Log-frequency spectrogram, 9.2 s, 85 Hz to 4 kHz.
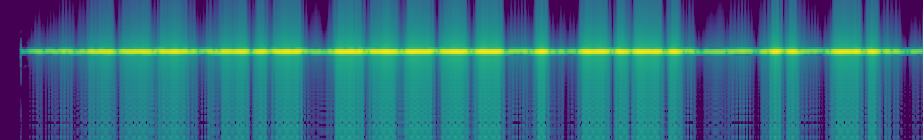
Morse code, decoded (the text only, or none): OK0EC IN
